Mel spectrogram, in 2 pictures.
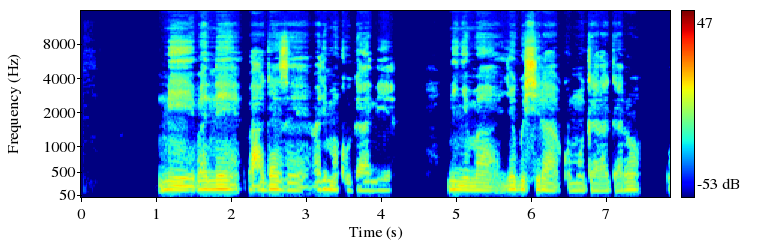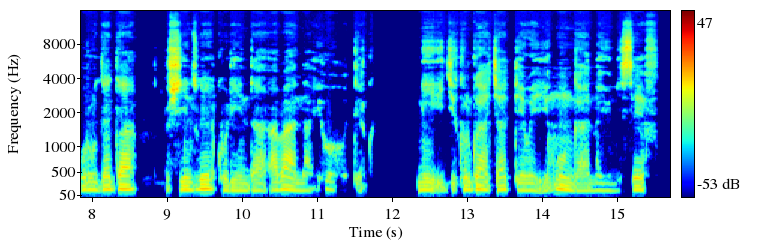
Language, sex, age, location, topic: Kinyarwanda, male, 18-24, Kigali, health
